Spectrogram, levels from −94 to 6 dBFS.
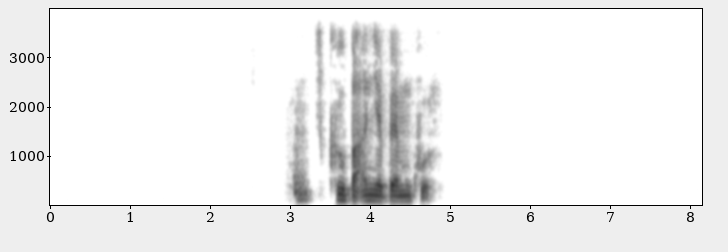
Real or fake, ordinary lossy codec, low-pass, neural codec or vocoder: real; AAC, 32 kbps; 3.6 kHz; none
